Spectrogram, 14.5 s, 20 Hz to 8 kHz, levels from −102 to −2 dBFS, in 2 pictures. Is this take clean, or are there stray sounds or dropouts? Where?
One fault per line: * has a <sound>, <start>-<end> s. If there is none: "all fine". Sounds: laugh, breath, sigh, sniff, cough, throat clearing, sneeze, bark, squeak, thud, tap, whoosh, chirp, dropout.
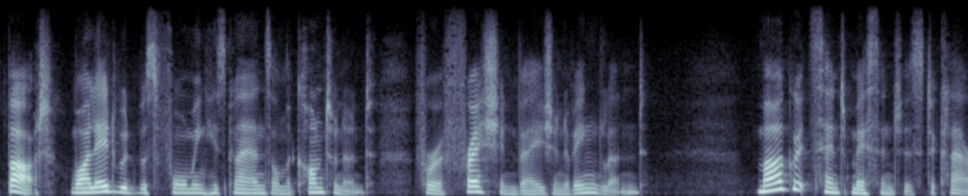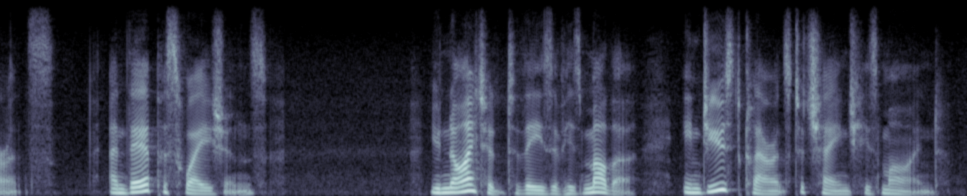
all fine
